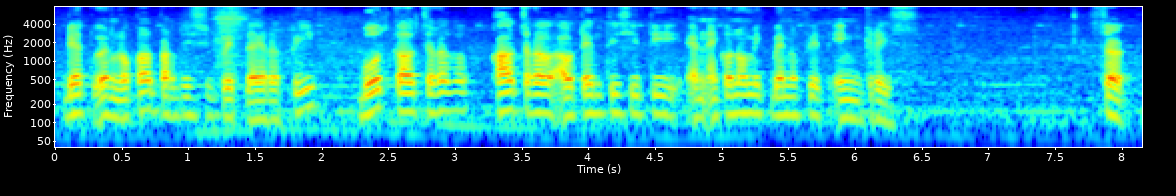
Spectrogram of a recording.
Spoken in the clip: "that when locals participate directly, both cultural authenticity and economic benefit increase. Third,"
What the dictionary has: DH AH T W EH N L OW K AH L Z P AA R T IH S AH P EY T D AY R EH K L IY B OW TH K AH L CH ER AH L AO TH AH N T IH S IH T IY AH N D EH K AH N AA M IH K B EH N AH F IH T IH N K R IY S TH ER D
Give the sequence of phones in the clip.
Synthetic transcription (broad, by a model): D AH T W EH N L OW K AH L P AA R T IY S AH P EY T D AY R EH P IY B OW T K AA L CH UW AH L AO T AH N T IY S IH T IY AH N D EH K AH N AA M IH K B EH N AH F IH T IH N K R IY S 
